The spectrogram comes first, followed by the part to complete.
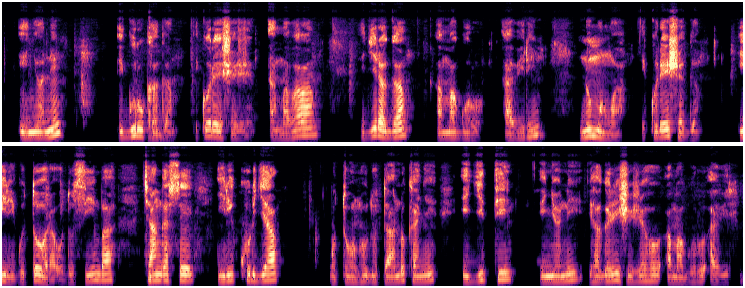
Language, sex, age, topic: Kinyarwanda, male, 25-35, agriculture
